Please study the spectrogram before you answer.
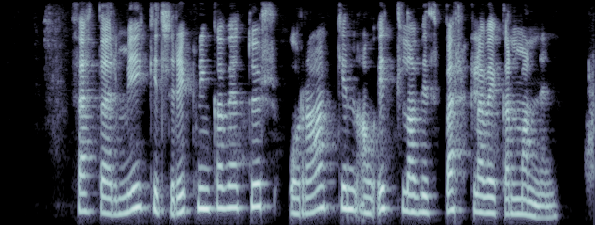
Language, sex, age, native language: Icelandic, female, 30-39, Icelandic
